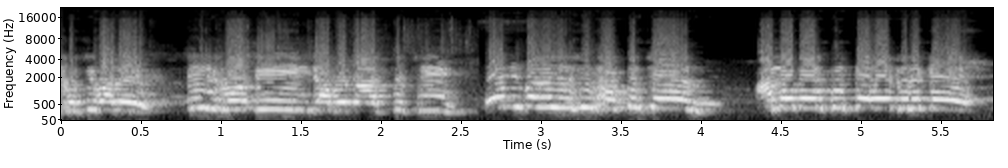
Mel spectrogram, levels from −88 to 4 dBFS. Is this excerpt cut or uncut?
cut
